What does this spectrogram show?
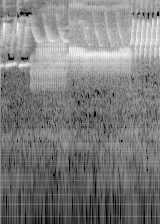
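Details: Canary singing long emotive chirps for young canaries to copy: short high notes, a harsh buzzy band, then a long steady whistled tone with a fast pulsing rattle, ending with a quick series of bright repeated notes.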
